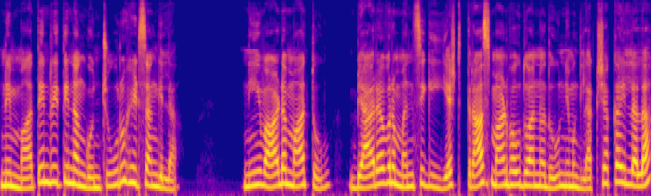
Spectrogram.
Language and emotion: Kannada, angry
